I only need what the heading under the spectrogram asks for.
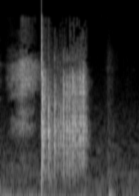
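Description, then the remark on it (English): Dice rolled for a dexterity save strike a hard surface with a sharp clack and rattle through a quick burst of bright, clattering bounces, then settle with one last small tap. No voices are heard. “Do you want to roll me a dexterity save, please?”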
